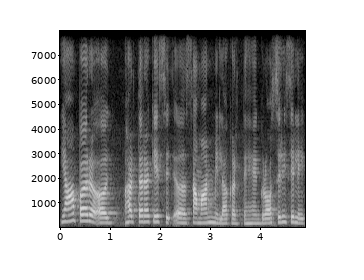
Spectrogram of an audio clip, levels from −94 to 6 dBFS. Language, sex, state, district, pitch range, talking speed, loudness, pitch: Hindi, female, Maharashtra, Washim, 180-230 Hz, 160 wpm, -17 LUFS, 195 Hz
